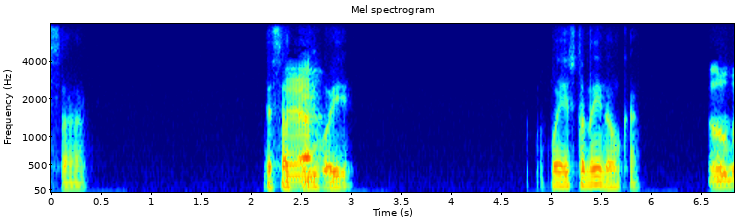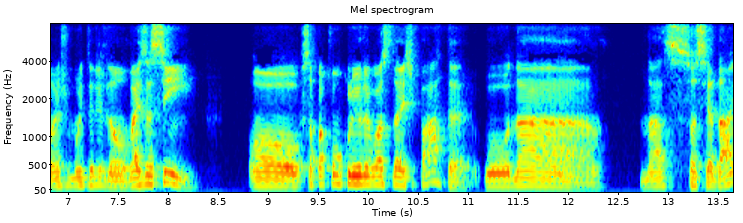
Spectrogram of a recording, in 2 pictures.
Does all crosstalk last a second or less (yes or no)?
yes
